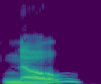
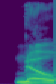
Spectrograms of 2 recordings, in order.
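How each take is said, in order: First: It is said with a rising pitch. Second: It is said firmly with a falling pitch. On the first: "no with an upward inflection" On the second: "not no with an exclamation point"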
